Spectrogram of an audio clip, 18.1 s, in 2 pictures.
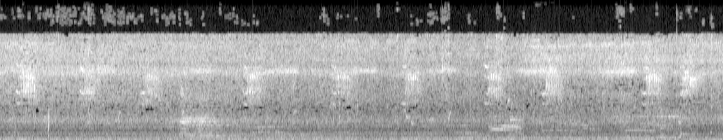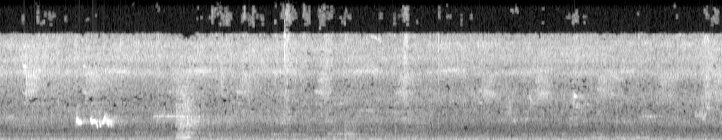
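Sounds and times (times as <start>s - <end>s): faint outdoor background noise: 0.0s - 18.0s
bird calls: 5.0s - 14.2s.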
